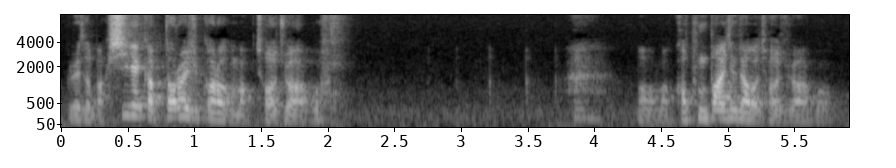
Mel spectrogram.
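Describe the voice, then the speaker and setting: A man telling a personal story in a casual monologue, animated and emphatic, switching between polite and blunt speech. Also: medium pitch, moderate pace. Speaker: speaker sharing a personal story.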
